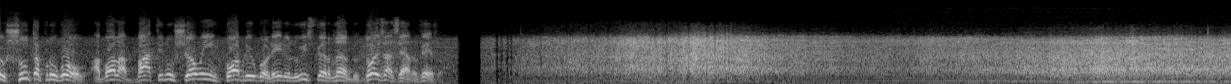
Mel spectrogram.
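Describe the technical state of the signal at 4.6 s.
At 4.6 s the last sound stretches into a brief fading buzz or hiss, then roughly 180 ms of silence, before resuming intact about 0.23 s late. This call audio freeze (4.57–4.83 s) likely came from delayed packets emptying the jitter buffer.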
